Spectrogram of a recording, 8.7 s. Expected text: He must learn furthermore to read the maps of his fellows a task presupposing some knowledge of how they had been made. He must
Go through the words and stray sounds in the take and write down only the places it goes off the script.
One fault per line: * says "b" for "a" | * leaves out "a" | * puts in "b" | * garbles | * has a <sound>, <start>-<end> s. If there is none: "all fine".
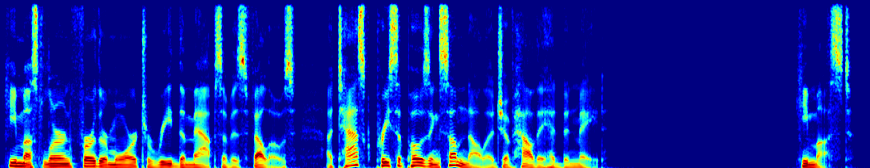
all fine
